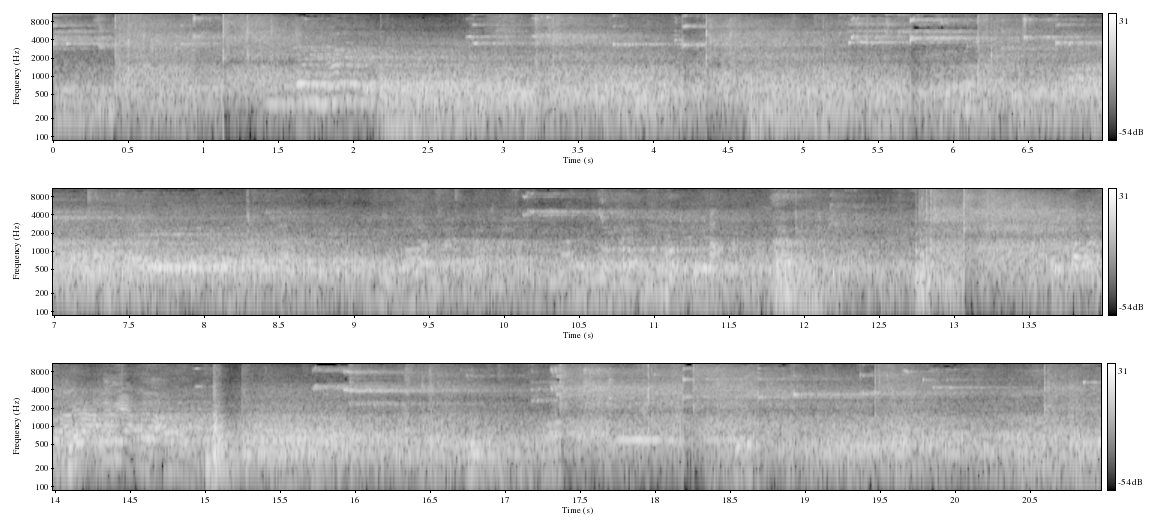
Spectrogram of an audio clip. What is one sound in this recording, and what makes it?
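A ball smacks sharply against walls, echoing in a large hall.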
